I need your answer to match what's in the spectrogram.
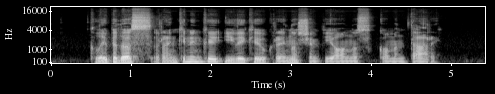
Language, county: Lithuanian, Kaunas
